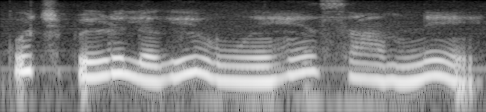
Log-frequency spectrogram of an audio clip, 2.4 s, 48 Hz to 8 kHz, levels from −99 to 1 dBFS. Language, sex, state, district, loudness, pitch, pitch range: Hindi, female, Madhya Pradesh, Bhopal, -13 LUFS, 240 Hz, 200-280 Hz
